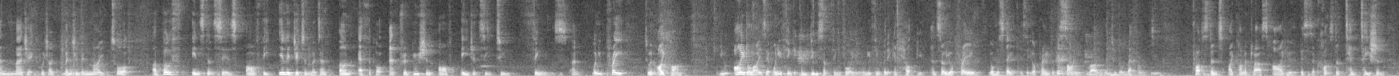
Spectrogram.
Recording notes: These are the recordings from the Shakespeare and Marx symposium organised by Kingston Shakespeare and held at Garrick's Temple to Shakespeare (Hampton, UK) on June 24, 2017.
